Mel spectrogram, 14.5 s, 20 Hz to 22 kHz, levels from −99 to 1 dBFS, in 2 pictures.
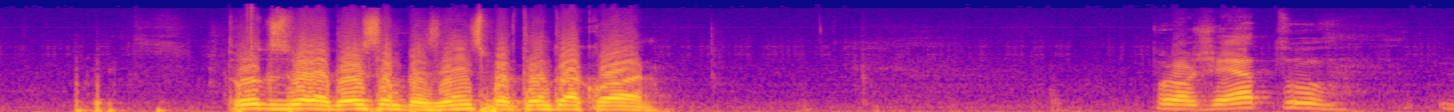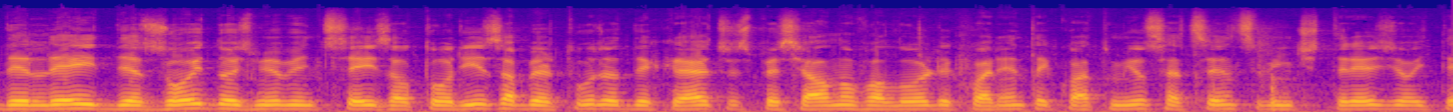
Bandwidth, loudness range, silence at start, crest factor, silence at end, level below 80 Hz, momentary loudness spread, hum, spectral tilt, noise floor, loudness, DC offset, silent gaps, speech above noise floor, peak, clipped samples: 16.5 kHz; 10 LU; 0.15 s; 12 dB; 0 s; -32 dBFS; 14 LU; none; -6 dB/octave; -40 dBFS; -14 LUFS; under 0.1%; none; 27 dB; -2 dBFS; under 0.1%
